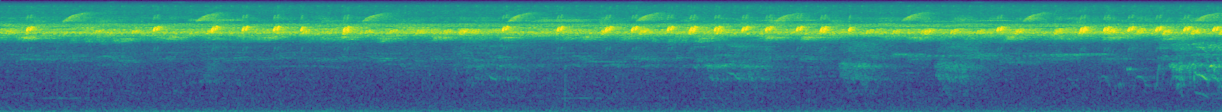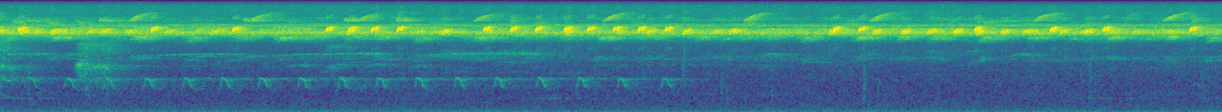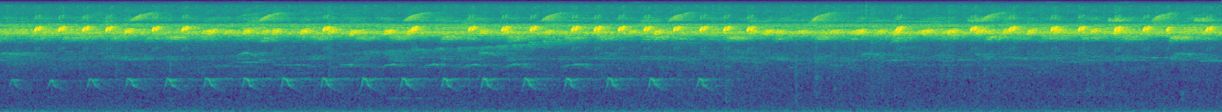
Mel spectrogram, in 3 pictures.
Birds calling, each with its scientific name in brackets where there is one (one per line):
Plain-winged Antshrike (Thamnophilus schistaceus)
Black-tailed Trogon (Trogon melanurus)
Black-faced Antthrush (Formicarius analis)
Spot-winged Antshrike (Pygiptila stellaris)
Dusky-throated Antshrike (Thamnomanes ardesiacus)
Gray-fronted Dove (Leptotila rufaxilla)
Mealy Parrot (Amazona farinosa)
Hauxwell's Thrush (Turdus hauxwelli)
Long-billed Woodcreeper (Nasica longirostris)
